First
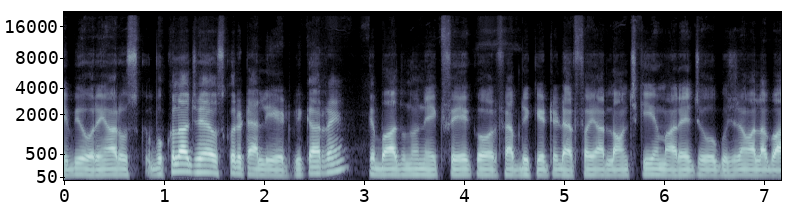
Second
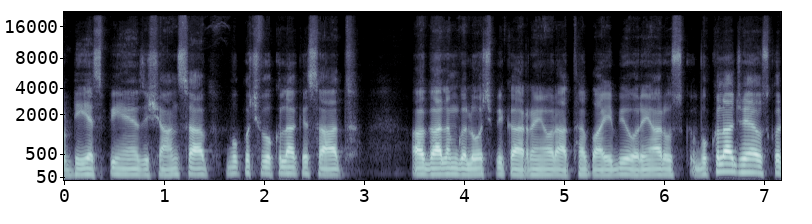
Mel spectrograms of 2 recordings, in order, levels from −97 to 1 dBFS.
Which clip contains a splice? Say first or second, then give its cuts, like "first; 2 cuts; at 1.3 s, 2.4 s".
first; 1 cut; at 3.0 s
